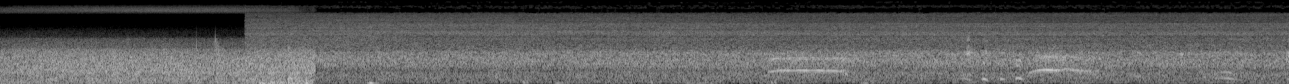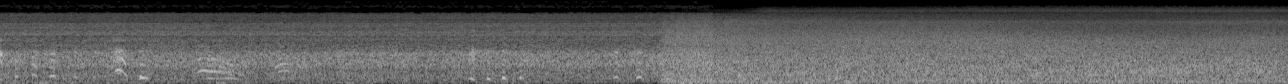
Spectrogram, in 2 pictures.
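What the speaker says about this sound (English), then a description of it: "Alright, we're behind the waterfall now." Ngardmore Falls, the tallest waterfall in Palau, heard from behind the falling water: a loud, steady, broadband roar that fills the whole stretch without a break, with faint voices briefly audible beneath it.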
